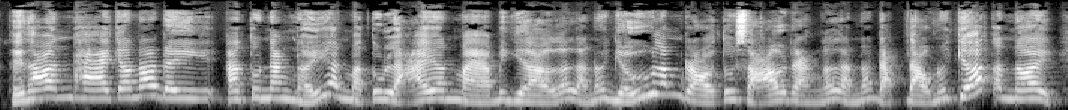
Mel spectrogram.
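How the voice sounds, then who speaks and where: A desperate mother, played by a woman, begging over and over for her son. She pleads softly and earnestly in a spoken ghost story. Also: high-pitched, lively intonation, fast talker, pitched above the performer's own voice. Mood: pleading.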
